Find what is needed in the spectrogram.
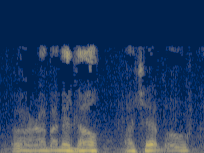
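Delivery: weak, soft, slow, feeble complaining voice. Retelling a sick man's words on the phone to the rabbi, imitating a weak complaint. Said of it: "sick man complains weakly".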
